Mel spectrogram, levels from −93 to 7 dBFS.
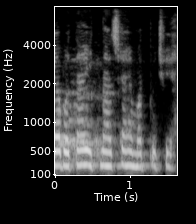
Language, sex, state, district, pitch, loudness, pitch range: Hindi, female, Jharkhand, Sahebganj, 240 Hz, -15 LUFS, 235-250 Hz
